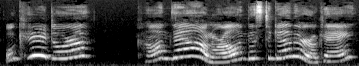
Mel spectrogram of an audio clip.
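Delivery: high, pleading plea to calm down. Real, not acted. Vlogger begs cartoon Dora to calm down, high and pleading. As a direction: raise the pitch and beg her to chill.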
